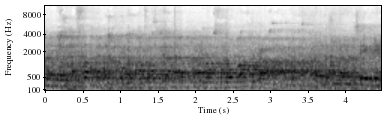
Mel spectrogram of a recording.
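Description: Basketballs bouncing on a hardwood gym floor, with voices talking in the hall.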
